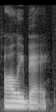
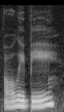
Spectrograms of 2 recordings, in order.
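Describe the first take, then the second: First: The name ends with an 'ay' vowel sound. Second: The name ends with an 'ee' vowel sound. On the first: The speaker calls it right. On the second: The speaker calls it wrong. "I never say it right. Is it Ollie B?"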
